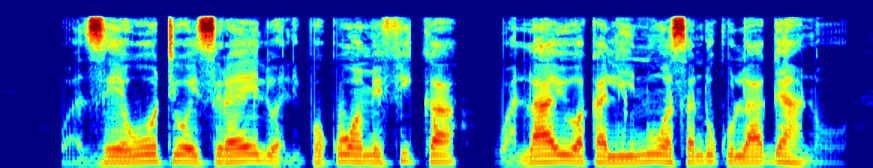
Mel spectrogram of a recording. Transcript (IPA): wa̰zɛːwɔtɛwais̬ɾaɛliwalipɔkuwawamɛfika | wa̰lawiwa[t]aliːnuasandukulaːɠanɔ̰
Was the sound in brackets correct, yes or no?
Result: no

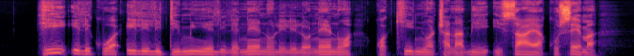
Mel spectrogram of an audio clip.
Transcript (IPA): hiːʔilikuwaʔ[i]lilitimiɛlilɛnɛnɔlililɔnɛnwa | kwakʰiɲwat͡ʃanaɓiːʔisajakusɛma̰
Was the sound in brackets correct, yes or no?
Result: yes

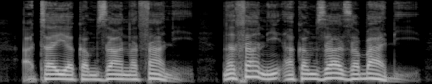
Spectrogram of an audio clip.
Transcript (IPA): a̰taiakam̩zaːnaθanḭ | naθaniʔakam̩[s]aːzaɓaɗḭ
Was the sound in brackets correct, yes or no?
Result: no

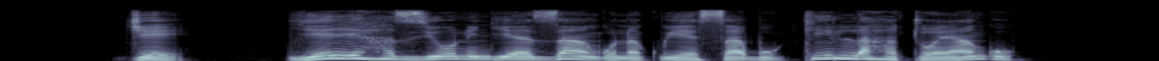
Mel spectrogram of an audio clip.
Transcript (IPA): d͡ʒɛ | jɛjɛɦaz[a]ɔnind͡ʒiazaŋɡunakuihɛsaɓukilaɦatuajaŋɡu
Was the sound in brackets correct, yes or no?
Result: no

